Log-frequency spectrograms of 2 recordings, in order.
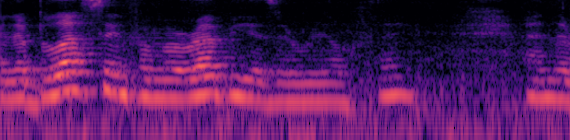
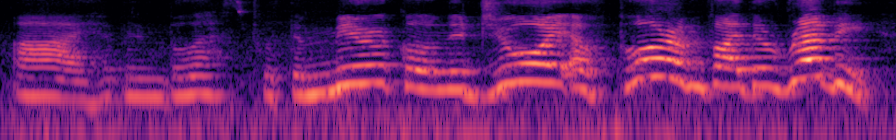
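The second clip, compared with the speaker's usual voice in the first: joyful proclamation; 9 dB louder than usual. A narrator's reading. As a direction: proclaim it with rising fervour. Pinchas proclaims his blessing.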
